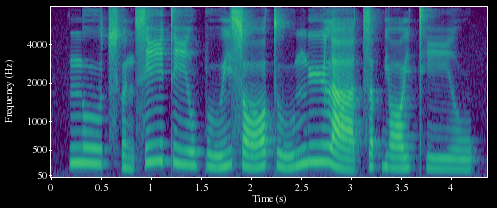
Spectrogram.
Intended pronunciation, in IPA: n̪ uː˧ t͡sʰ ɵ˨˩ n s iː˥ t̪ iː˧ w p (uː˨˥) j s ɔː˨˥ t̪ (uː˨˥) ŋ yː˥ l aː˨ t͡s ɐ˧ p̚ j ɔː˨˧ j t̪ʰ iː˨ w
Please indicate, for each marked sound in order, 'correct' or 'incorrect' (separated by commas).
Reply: correct, correct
